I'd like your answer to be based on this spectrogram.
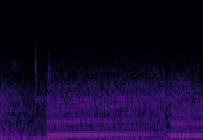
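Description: A motorcycle engine in GTA Vice City with the Mamaia Vice mod drones steadily and close. Its pitch steps up twice as the throttle changes, with no voices over it.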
